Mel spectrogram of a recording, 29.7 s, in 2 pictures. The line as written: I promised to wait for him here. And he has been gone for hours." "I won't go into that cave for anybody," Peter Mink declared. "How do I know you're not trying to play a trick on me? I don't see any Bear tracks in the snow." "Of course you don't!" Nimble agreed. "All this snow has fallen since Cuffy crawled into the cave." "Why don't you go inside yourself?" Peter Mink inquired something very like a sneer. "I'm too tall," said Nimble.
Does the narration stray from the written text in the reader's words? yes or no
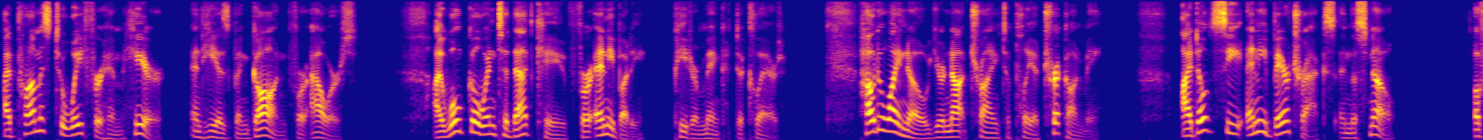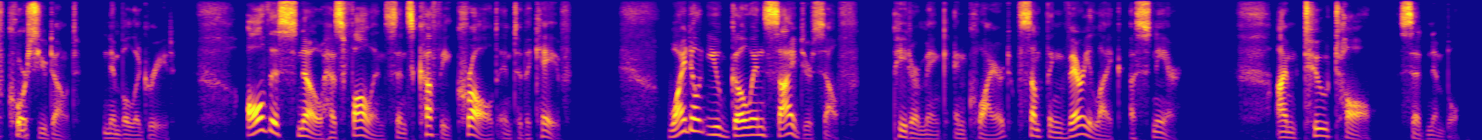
no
